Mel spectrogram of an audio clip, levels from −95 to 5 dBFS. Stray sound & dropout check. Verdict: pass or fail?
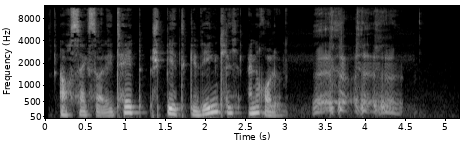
fail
